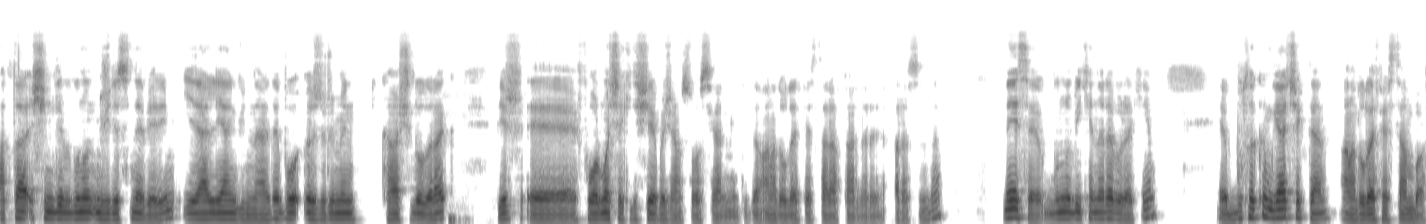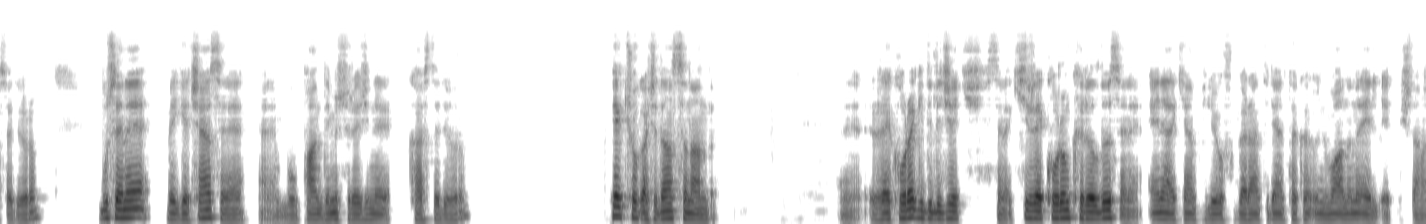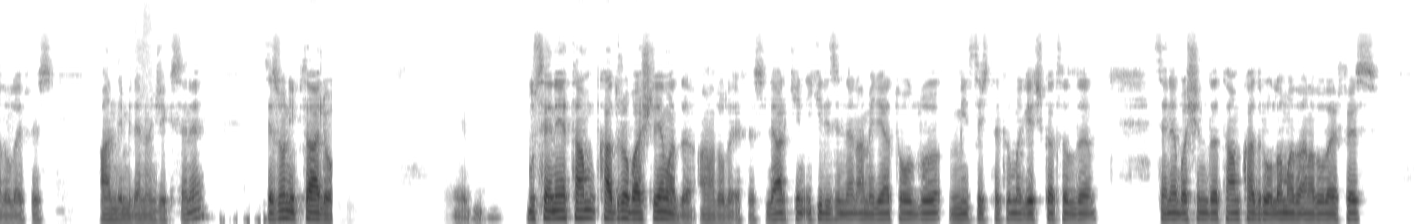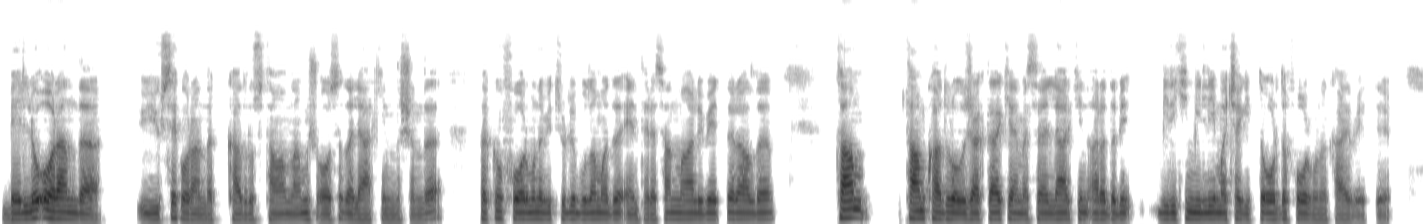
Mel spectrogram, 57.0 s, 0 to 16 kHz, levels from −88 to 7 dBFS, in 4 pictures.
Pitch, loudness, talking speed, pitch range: 100 Hz, -23 LUFS, 140 wpm, 90-110 Hz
